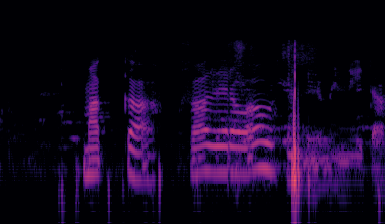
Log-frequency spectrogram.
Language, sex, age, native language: Icelandic, male, 18-19, Icelandic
